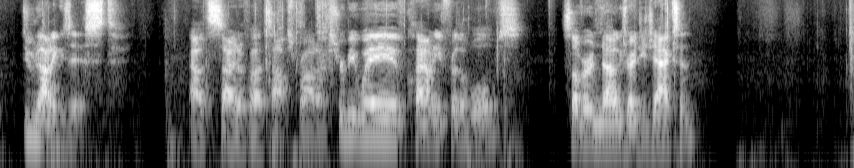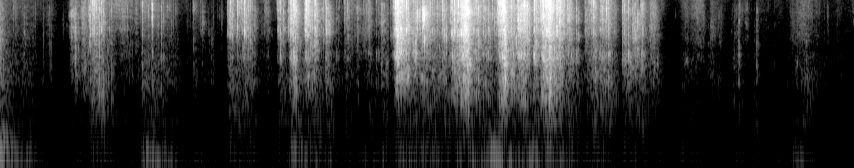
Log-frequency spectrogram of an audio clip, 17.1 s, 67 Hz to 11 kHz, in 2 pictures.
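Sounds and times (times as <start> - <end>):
wrapper being torn and crinkled: 8.9 - 15.2.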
